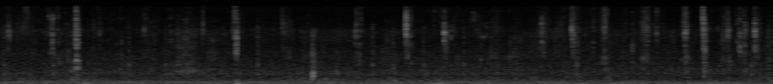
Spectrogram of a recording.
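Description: People chewing and smacking their lips while eating chicken wings, rice and lettuce with their fingers: irregular short, sharp mouth clicks and smacks over a low steady hum.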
